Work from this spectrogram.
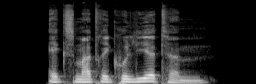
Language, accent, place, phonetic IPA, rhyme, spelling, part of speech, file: German, Germany, Berlin, [ɛksmatʁikuˈliːɐ̯təm], -iːɐ̯təm, exmatrikuliertem, adjective, De-exmatrikuliertem.ogg
- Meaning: strong dative masculine/neuter singular of exmatrikuliert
